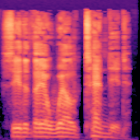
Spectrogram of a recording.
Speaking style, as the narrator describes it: Arcades said in a threatening undertone

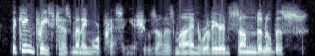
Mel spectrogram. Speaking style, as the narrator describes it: he said coldly

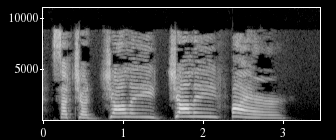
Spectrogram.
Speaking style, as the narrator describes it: she cried loudly

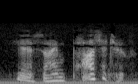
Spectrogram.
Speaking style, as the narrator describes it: Tass muttered

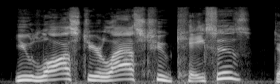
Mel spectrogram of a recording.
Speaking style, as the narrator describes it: Devin shrieked

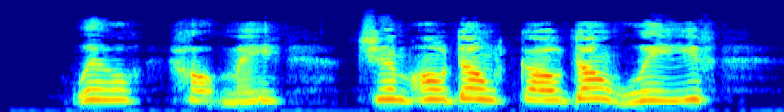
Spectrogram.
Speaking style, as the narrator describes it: she gasped brokenly, new tears bursting from her eyes

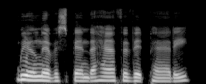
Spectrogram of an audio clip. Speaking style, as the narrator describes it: said Fee

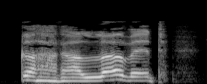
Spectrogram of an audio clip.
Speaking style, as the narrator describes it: she moaned

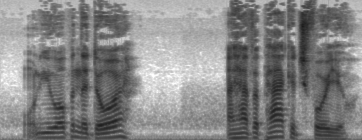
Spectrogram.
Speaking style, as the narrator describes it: the man called out

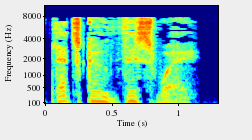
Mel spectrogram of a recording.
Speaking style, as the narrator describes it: Hermione murmured

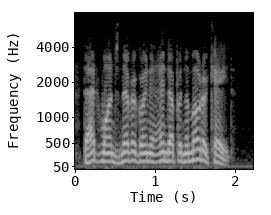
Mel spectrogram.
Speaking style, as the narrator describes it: shouted Johnny

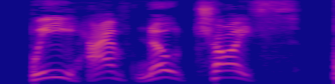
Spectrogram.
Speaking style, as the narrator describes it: barked Harland sternly

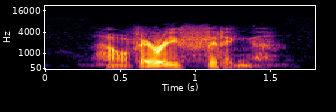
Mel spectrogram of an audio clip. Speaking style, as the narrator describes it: Raistlin murmured

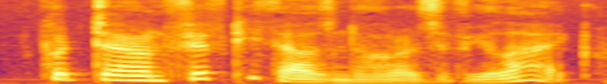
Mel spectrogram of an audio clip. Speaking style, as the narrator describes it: replied the millionaire, so calmly that the young man no longer knew whether he spoke seriously or in jest

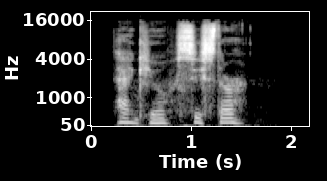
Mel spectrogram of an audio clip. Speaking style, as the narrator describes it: he murmured

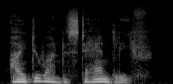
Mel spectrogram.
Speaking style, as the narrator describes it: Marilyn said in a low voice

